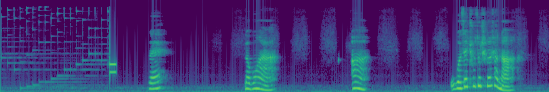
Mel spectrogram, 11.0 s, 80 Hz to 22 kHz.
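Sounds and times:
phone ringtone of bright electronic notes: 0.0 - 2.3
speech: 3.0 - 3.4, 4.9 - 5.6, 7.0 - 7.4, 9.0 - 10.4.

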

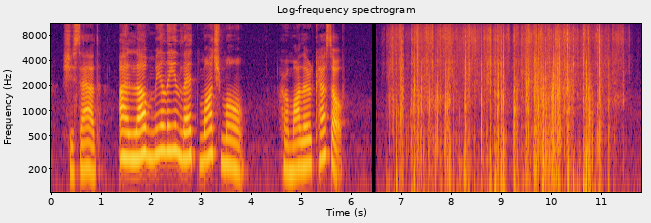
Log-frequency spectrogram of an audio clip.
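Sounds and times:
speech: 0.3 - 3.9, 4.6 - 5.9
paper wrapping crinkling as wrapped parcels are opened: 6.6 - 11.7.

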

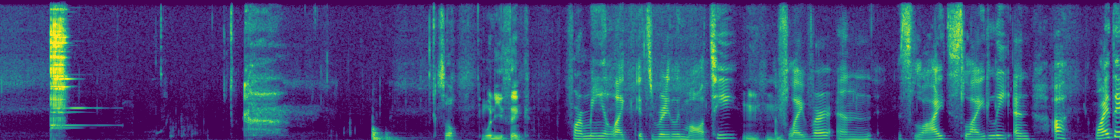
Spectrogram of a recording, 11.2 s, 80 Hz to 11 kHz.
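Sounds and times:
beer glasses clinking in a toast: 0.5 - 1.3
brief sloshing burst: 1.2 - 3.8
dull knock: 3.7 - 4.0
speech: 4.4 - 11.2.

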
